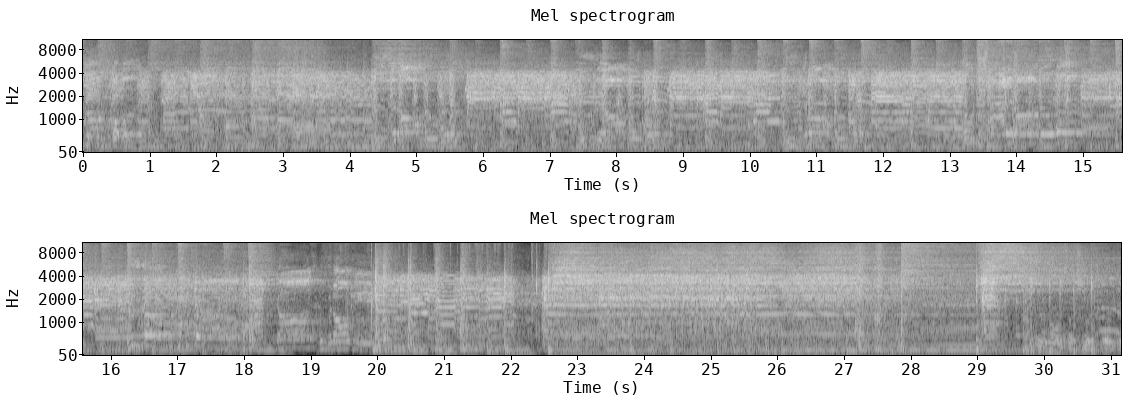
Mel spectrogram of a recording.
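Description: Live rock band playing: electric guitar, bass guitar and drum kit, with singing. About two-thirds of the way through, the bass and drums drop away briefly, then the full band comes back in.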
